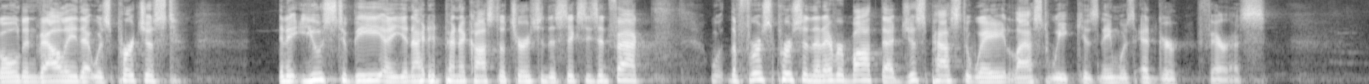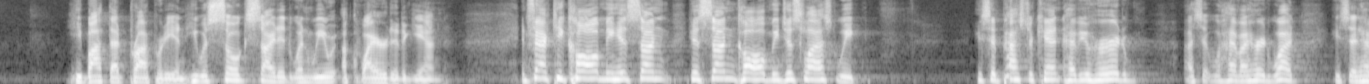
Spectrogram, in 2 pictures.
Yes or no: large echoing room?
yes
